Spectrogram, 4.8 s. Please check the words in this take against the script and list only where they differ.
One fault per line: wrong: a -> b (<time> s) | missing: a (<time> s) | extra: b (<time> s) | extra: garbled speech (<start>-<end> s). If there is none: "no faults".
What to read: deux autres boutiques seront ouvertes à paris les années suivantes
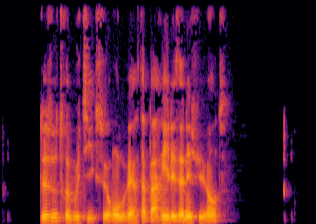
no faults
